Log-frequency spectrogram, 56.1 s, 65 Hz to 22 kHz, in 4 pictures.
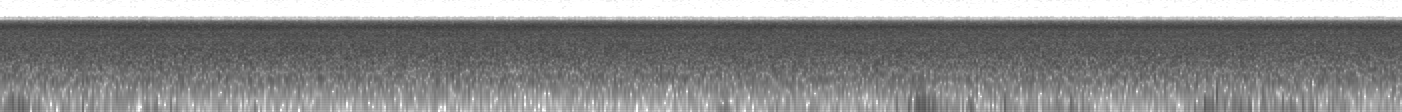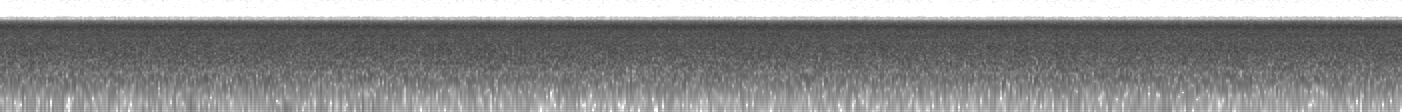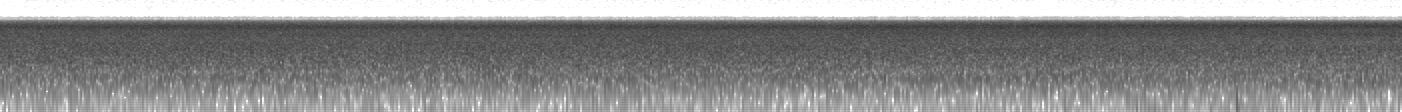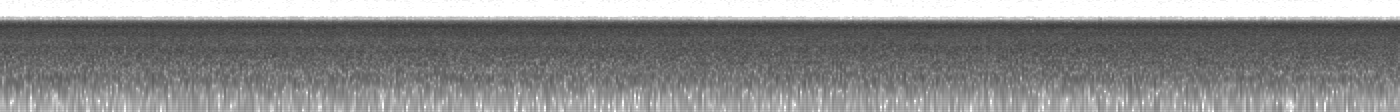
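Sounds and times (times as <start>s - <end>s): stream flowing: 13.1s - 56.0s.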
